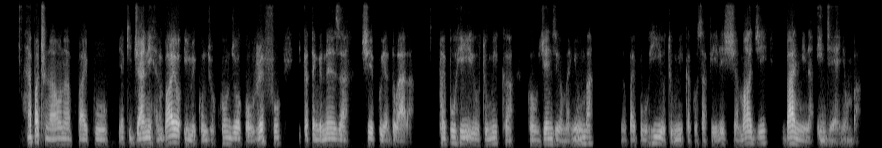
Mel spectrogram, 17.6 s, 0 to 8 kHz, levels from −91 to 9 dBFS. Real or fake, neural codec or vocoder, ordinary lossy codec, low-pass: fake; codec, 16 kHz, 0.4 kbps, LongCat-Audio-Codec; Opus, 24 kbps; 7.2 kHz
